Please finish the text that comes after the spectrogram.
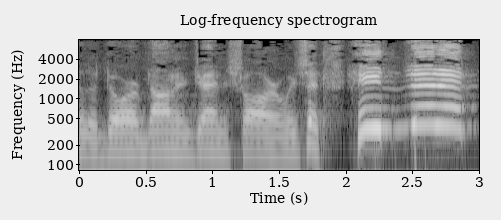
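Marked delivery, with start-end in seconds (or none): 2.0-2.9 much higher, loud exultant cry; joyful shout. Retold or imitated. Couple bursting in to tell Don and Jan, joyful shout. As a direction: burst in with the news. Bursting into friends' door rejoicing.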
